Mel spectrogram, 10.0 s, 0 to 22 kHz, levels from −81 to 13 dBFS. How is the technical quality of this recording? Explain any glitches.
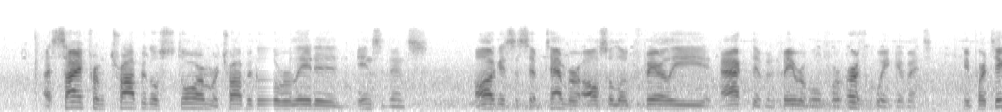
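The recording carries three call-related glitches, all within a codec path that limits the top end to about 8 kHz.

Call audio freeze, 2.59 to 2.75 s: the sound stalls into a fading continuation for about 136 ms and then resumes where it stopped, likely because delayed packets emptied the jitter buffer.

Short concealed packet loss, 2.85 to 2.91 s: about 40 ms never reached the decoder, so the receiver extrapolated the preceding sound, producing a brief smear before blending back.

Jitter buffer speed-up, 8.00 to 9.37 s: to shrink excess buffered delay, the receiver cut many short pitch-period pieces, around 150 ms in total, so playback runs at 109% speed, audibly hurried at unchanged pitch.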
